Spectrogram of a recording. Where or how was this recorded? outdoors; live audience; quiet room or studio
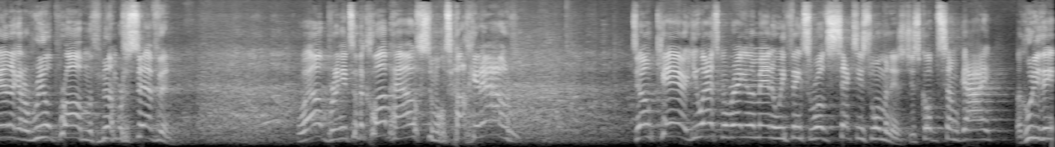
live audience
